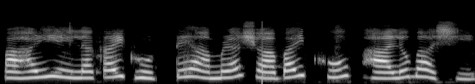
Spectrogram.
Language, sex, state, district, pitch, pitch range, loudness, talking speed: Bengali, female, West Bengal, Dakshin Dinajpur, 320 Hz, 295-350 Hz, -15 LUFS, 90 wpm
